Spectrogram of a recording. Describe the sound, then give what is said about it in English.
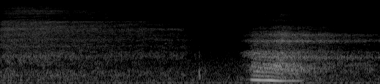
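A single deep breath drawn in at the start of a meditation, airy and fairly loud, lasting about half a second with a faint low voiced tone, set against a steady hiss after a brief quiet moment. “And we'll start the meditation with three nice deep breaths, followed by three nice deep sighs.”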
